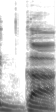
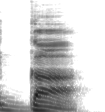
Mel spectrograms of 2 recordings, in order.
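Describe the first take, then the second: First: "गा" with a short, unstretched a; simple short vowel. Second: "गा" stretched into a long aa; drawn-out vowel. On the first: Teacher reading the bare letter, short "गा". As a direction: say "गा" simply and briefly. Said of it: "इसको तो simple पढ़ेंगे". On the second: Teacher reading the added vowel sign, drawn-out "गा". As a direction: draw out the "गा". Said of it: "खींच के पढ़ देंगे". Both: Shown as a demonstration.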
